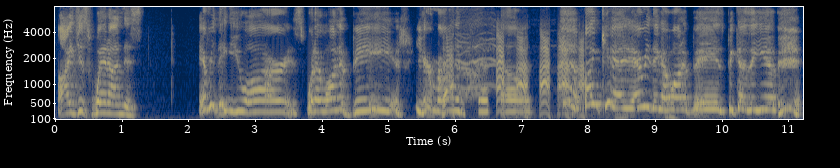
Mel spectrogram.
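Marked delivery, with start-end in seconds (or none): 2.2-11.2 retold crying outburst. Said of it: "I literally just burst out crying".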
